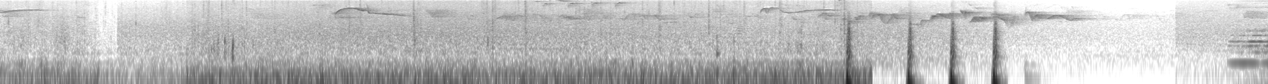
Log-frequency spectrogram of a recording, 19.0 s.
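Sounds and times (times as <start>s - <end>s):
bird chirps: 11.4s - 16.4s
bird whistled call: 12.6s - 16.2s
sharp thump: 13.6s - 15.1s.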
